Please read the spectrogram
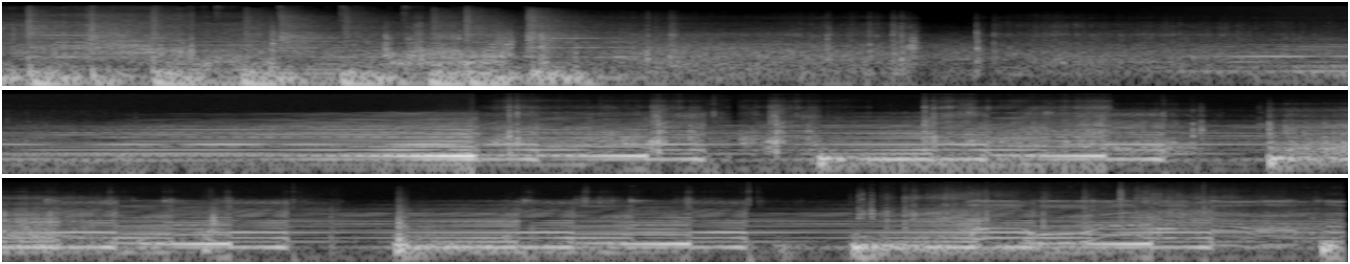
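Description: Skateboard wheels rolling on concrete, with the board's pops and landings clacking sharply several times, mixed with a music track that rises in from about a third of the way in.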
